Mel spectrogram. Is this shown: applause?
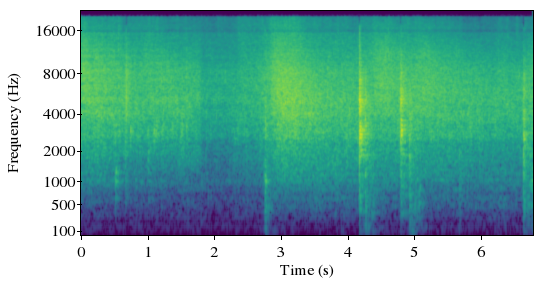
no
